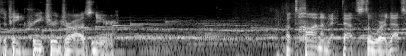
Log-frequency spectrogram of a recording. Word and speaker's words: autonomic: Autonomic. That's the word. That's how you pronounce it.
